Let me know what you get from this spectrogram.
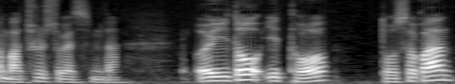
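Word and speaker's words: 意図: 자, 치즈, 지도할 때 도자 발음, 도자는 발음이 두 가지가 나옵니다. 즈라는 발음하고 토 두 가지가 나오는데 토로 발음 나는 것은 딱 두 가지만 기억을 하시기 바라겠습니다. 의도하다 할 때 이토 되겠죠? 그 다음에 도서관, 토쇼칸.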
